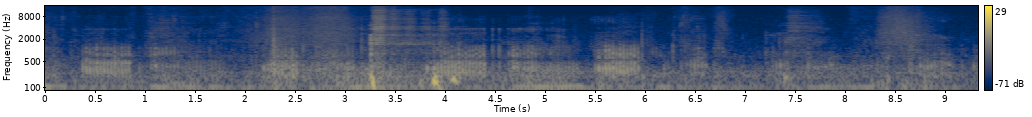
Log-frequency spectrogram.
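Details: Maine Coon cats waiting at the front entrance greet their owner returning home; a soft, low continuous purr rumbles throughout with faint pulsing, broken by a few brief louder thumps and rustles nearby.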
